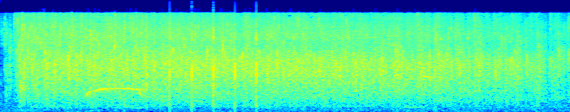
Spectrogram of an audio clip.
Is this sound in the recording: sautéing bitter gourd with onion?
no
